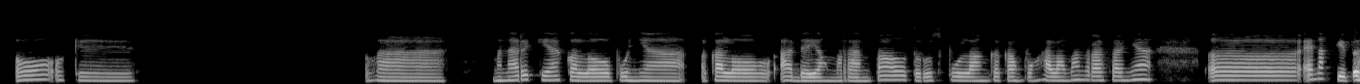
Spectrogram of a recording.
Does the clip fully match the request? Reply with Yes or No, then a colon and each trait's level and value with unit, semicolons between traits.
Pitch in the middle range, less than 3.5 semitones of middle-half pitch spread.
Yes: medium, 180 Hz; narrow, 2.4 semitones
